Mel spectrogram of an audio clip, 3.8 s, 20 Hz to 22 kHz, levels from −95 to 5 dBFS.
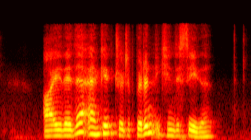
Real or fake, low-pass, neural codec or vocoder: fake; 10.8 kHz; codec, 16 kHz in and 24 kHz out, 0.9 kbps, LongCat-Audio-Codec, fine tuned four codebook decoder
